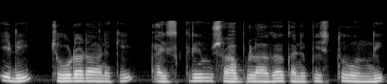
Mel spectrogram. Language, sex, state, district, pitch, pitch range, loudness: Telugu, male, Telangana, Adilabad, 145 Hz, 135-155 Hz, -16 LUFS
